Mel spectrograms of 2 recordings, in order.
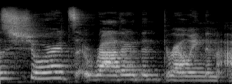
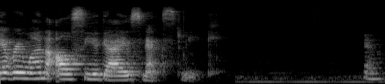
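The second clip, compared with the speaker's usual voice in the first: ordinary talk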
